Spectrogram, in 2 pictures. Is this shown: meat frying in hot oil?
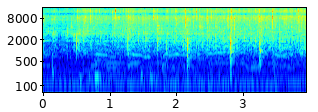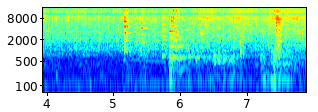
yes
